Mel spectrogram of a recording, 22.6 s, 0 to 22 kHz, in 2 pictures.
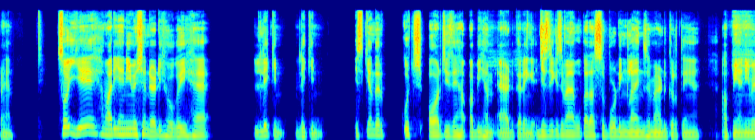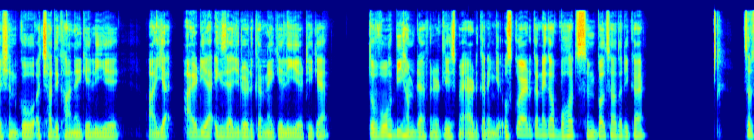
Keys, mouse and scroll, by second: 3.0-5.3 drag, 6.4 click, 8.3 ctrl+s, 11.5-12.2 drag.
